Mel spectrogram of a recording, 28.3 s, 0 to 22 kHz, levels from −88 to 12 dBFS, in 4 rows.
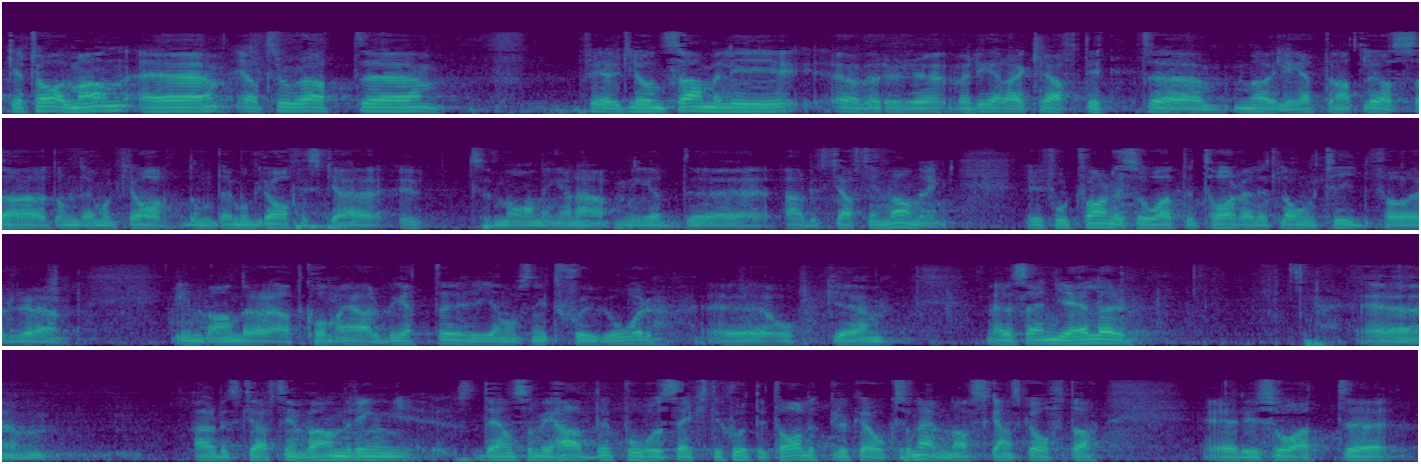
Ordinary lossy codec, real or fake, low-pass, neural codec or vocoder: MP3, 32 kbps; fake; 7.2 kHz; vocoder, 44.1 kHz, 128 mel bands, Pupu-Vocoder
